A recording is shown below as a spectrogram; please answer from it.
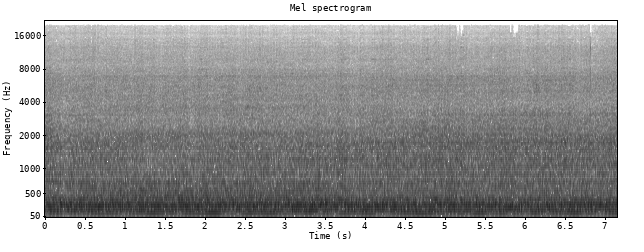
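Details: Revived Cub Cadet 782 Kohler, with a new pulse fuel pump and cleaned carb, mowing wet, tall grass while varying RPM to seat the rings: deep, steady drone holds pitch, no misses or knocks, goes right through the heavy load.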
